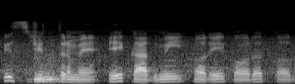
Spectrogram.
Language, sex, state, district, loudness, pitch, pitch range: Hindi, male, Chandigarh, Chandigarh, -19 LUFS, 115 Hz, 110-125 Hz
